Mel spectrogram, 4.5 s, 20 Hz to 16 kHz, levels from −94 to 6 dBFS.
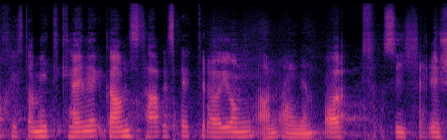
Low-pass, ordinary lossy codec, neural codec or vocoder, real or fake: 14.4 kHz; AAC, 96 kbps; codec, 44.1 kHz, 2.6 kbps, DAC; fake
